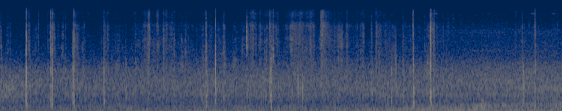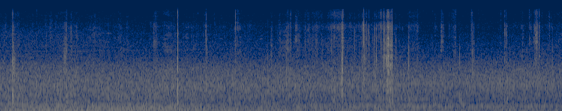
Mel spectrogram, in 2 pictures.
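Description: Scattered sharp clicks and crinkles of MRE food pouches being handled, some a few a second, some seconds apart, over a faint low steady hum that fades out about ten seconds in.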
